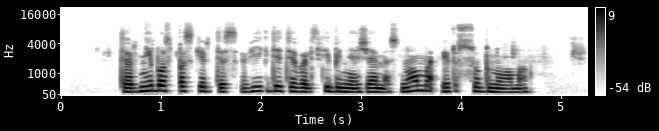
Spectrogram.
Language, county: Lithuanian, Telšiai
